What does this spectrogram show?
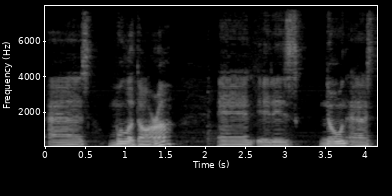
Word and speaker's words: Muladhara: the root chakra in sanskrit is understood or pronounced as muladhara and it is known as the root chakra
